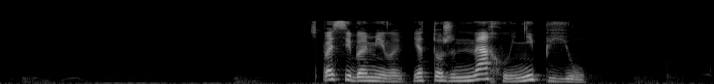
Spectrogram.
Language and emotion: Russian, angry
